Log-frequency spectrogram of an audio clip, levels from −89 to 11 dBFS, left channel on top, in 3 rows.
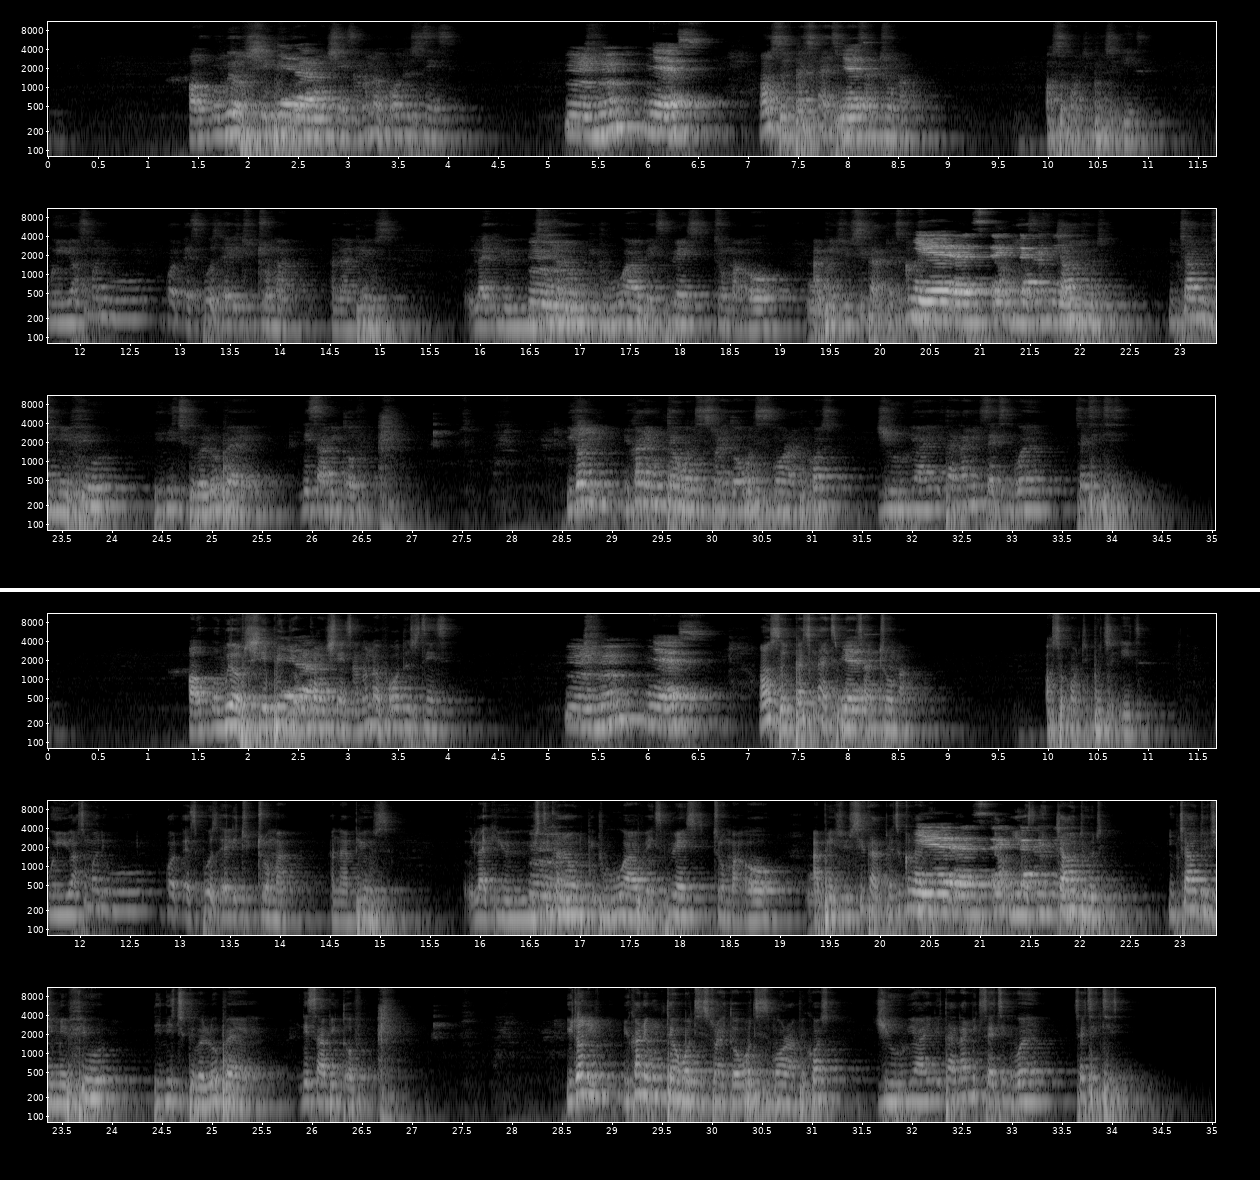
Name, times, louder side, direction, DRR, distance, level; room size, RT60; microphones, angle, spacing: voice 1, 1.4-4.0 5.4-5.5 7.1-8.6 10.0-10.9 11.7-14.1 14.5-15.1 15.9-18.9 19.3-20.6 21.1-22.3 22.9-24.0 24.4-25.5 25.9-26.8 28.6-31.2 31.7-33.3 33.6-34.1, right 3 dB, 45° right, 5 dB, 0.3 m, -33 dB
voice 2, 2.3-2.8 5.2-6.5 7.9-8.2 16.5-17.0 19.3-19.4 20.3-21.9, left 3 dB, 20° left, -4 dB, 0.9 m, -27 dB
4.7 x 3.8 x 2.2 m, 0.84 s
head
